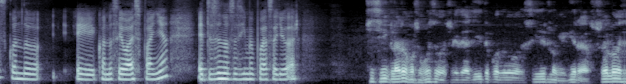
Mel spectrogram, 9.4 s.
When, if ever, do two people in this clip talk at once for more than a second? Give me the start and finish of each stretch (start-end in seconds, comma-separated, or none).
none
